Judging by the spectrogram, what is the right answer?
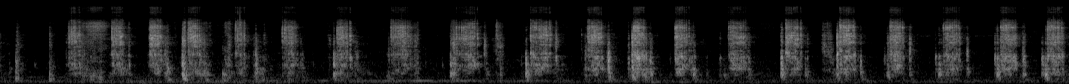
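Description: Socket ratchet wrench clicking in quick back-and-forth strokes, about two a second, as a bolt on the car's front subframe is worked loose.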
